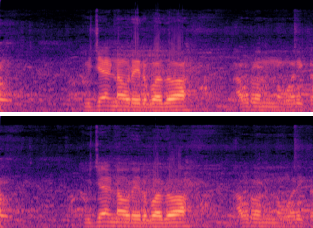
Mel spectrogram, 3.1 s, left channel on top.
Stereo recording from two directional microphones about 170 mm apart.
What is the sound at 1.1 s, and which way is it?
Speech, centre (ahead or behind).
